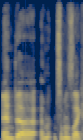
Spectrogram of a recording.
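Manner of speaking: ordinary talk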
